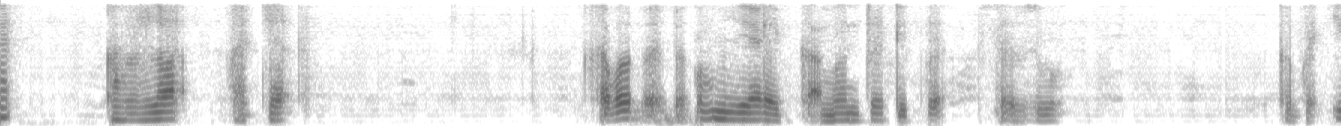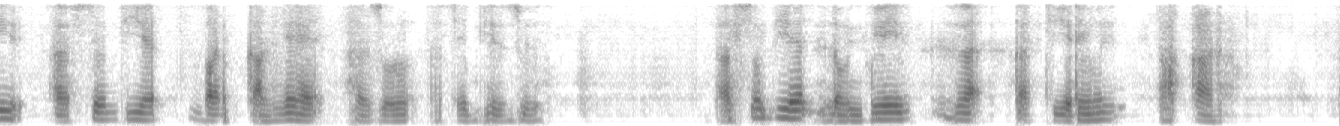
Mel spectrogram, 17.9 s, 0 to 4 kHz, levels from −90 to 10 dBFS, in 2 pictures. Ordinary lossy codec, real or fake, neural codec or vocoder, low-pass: AAC, 32 kbps; fake; codec, 16 kHz in and 24 kHz out, 0.6 kbps, FireRedTTS-2 codec; 3.6 kHz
